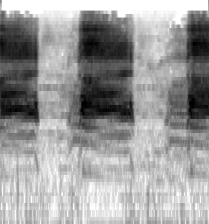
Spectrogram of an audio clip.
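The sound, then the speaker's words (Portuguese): Three loud, harsh caws from a bird screeching as it flies back to a roof. The bursts are evenly spaced with short silent gaps between them. “O pistoleiro se levantou e o pássaro voou de volta para o telhado, gritando.”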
